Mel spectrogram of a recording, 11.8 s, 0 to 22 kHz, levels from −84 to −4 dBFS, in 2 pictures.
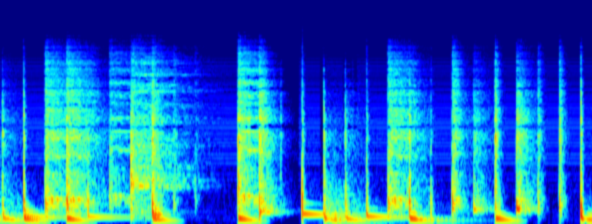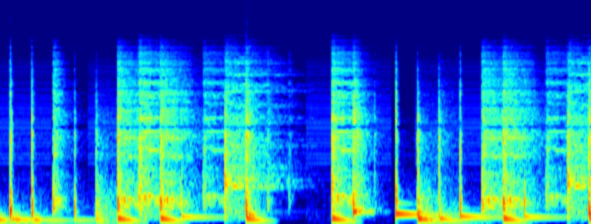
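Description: From start to finish there's computer activity noise sitting under the sound: a faint buzzy, chirpy texture pulsing at around a hundred times a second, roughly 35 dB below the material. It's coming from the machine, not the recording. As the processor, graphics card or mouse shift their load, the ground shared with the audio circuit wobbles, and that leaks in. You can tell because it follows the computer's activity rather than anything in the sound itself.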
